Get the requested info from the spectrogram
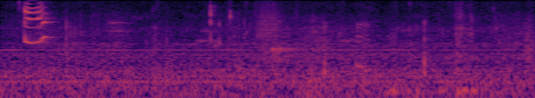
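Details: Kitten Latte, a white-and-brown short-haired eldest son, frustrated when his mother Lulu, a blue tabby Scottish Fold, ignores him after coming home; one short, high, harmonic-rich meow early on, then quiet indoor room hum with faint clicks.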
